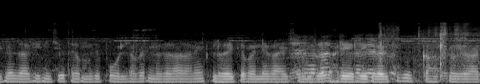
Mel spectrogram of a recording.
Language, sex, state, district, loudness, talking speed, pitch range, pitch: Hindi, male, Maharashtra, Pune, -24 LUFS, 250 wpm, 125-135 Hz, 130 Hz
